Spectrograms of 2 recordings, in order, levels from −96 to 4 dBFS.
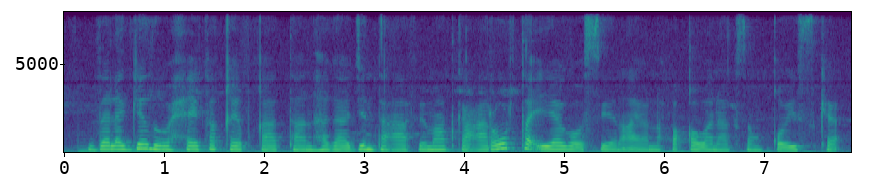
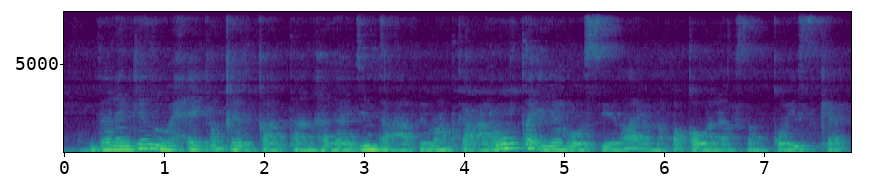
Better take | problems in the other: first | room echo; dies away in 0.7 s

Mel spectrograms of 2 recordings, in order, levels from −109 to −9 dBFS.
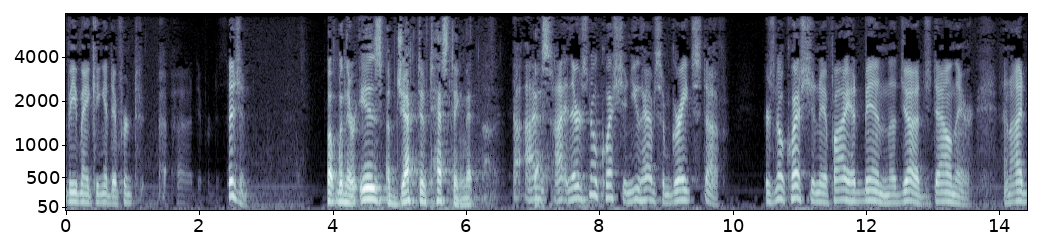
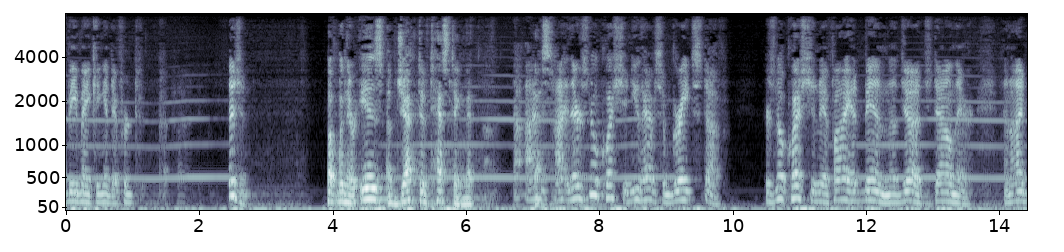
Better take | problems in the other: first | background sound (Wind instrument, woodwind instrument); 19 dB below the speech // room echo; dies away in 0.1 s

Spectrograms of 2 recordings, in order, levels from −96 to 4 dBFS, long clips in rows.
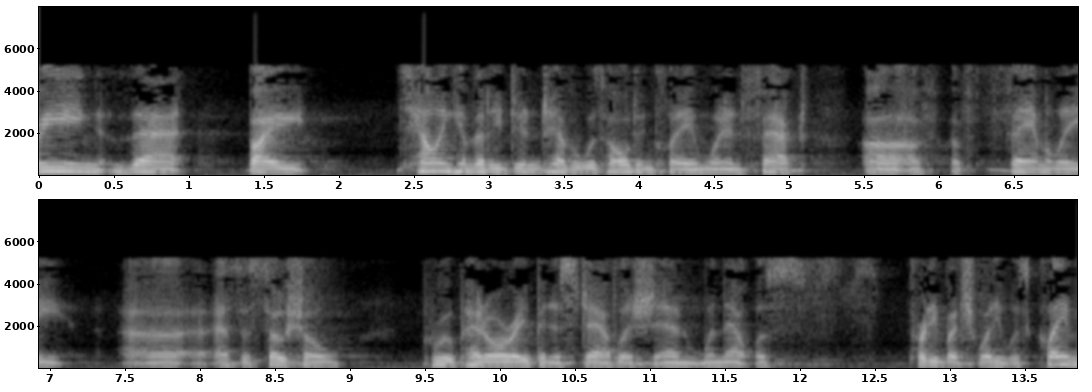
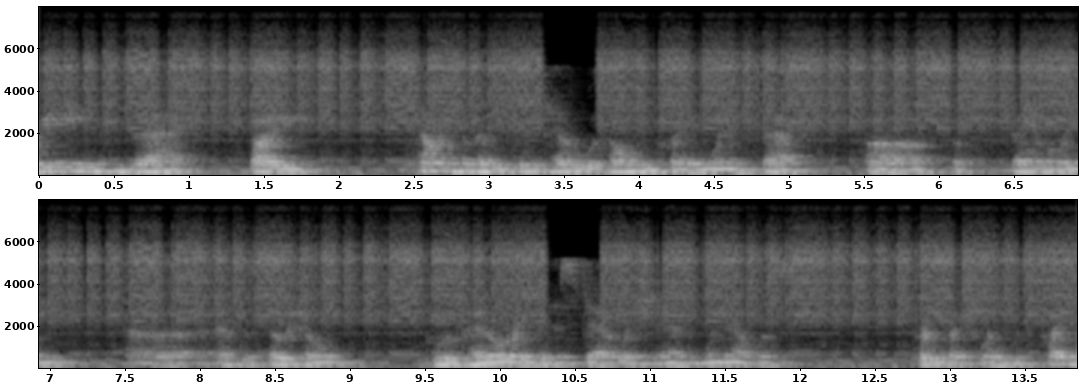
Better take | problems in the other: first | background sound (Guitar); 17 dB below the speech // room echo; dies away in 0.6 s

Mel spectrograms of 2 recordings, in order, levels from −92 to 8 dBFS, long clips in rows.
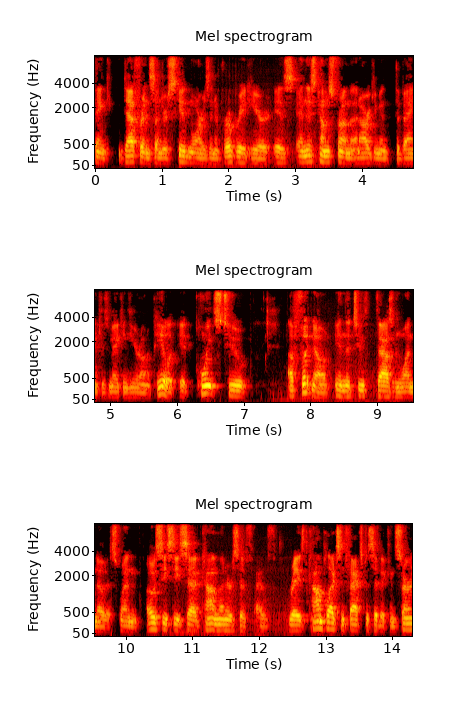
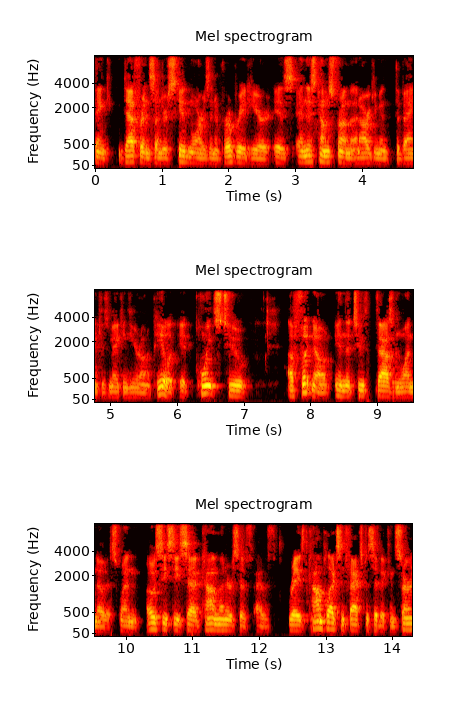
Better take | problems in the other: second | noise reduction (neural separator model SepFormer DNS4)

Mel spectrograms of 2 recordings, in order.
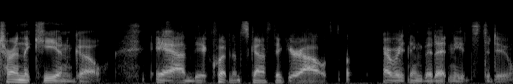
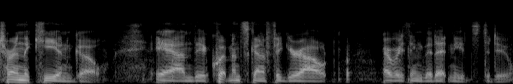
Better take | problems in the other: second | noise reduction (neural diffusion model UNIVERSE++)

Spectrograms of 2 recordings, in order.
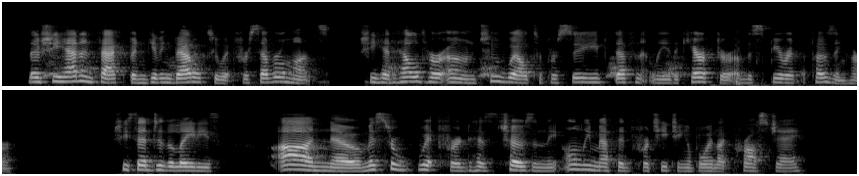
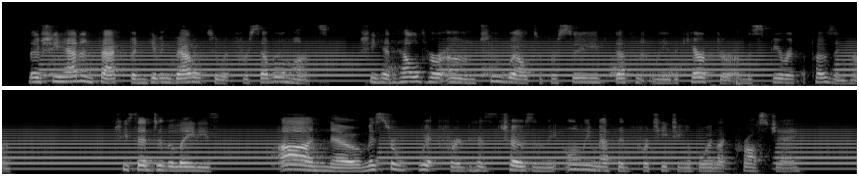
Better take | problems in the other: first | background sound (Brass instrument); 4 dB below the speech

